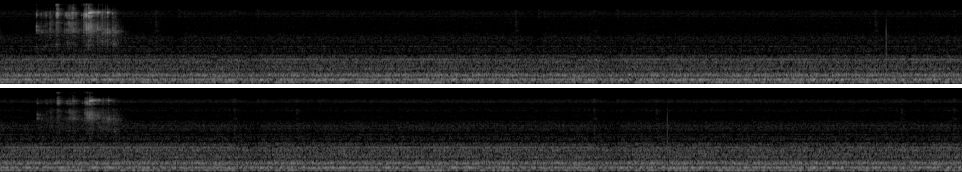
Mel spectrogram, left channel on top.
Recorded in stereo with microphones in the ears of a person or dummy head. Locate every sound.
0.4 s a dropped coin: 50° left (ahead or behind), 2 m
